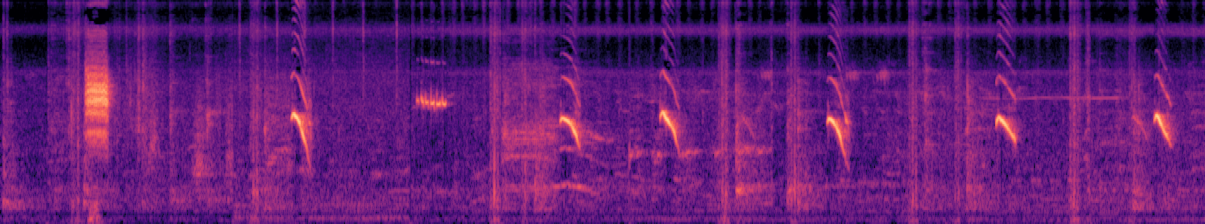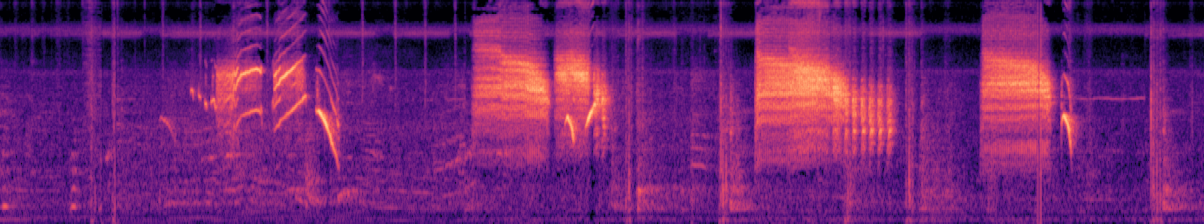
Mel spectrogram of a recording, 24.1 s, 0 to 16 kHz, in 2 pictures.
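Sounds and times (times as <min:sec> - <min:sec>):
soft bird chirps: 0:00.1 - 0:24.0
buzzy bird call: 0:00.8 - 0:01.2, 0:12.9 - 0:15.5, 0:16.7 - 0:18.2, 0:19.6 - 0:21.1, 0:21.8 - 0:22.9.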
